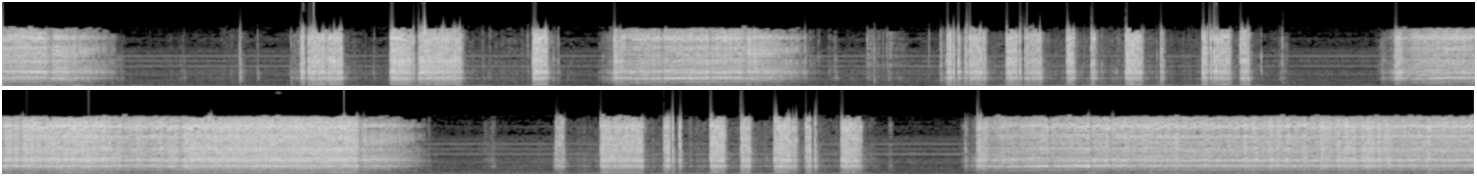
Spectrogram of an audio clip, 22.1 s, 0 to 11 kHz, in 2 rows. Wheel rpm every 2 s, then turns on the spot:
40, 20, 80, 20, 20, 100, 150, 20, 10, 110, 160.
2-4 6-10 14-18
